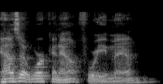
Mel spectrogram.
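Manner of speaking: irritating, mocking, sarcastic needling tone. Retelling what old timers in recovery ask with a grin: imitating a sarcastic grinning question. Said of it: "it seems like a sarcastic".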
